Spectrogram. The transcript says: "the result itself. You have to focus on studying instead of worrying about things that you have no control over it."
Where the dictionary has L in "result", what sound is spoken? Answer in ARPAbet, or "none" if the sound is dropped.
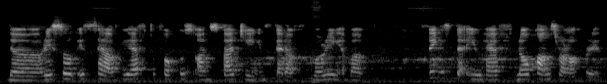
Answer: none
